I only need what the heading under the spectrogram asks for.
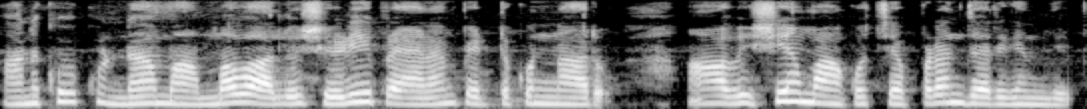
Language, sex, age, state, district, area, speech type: Telugu, female, 45-60, Telangana, Hyderabad, urban, spontaneous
